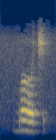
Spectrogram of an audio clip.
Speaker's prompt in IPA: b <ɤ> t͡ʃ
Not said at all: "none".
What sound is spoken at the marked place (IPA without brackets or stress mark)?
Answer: ɤ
